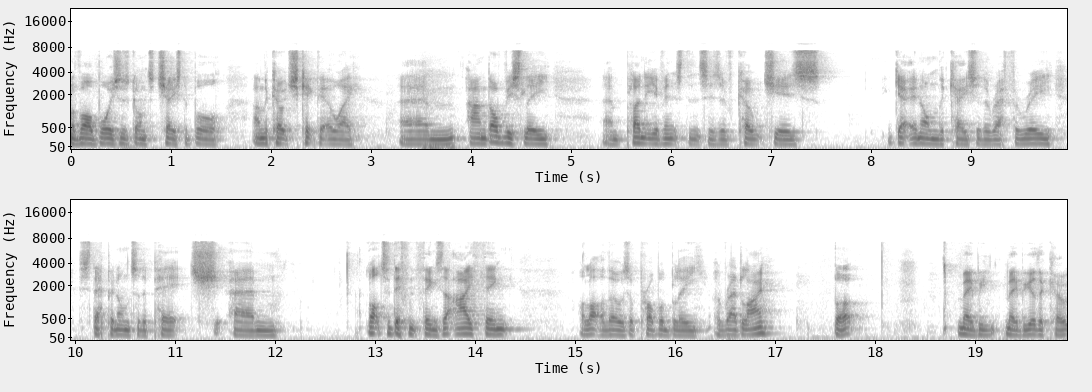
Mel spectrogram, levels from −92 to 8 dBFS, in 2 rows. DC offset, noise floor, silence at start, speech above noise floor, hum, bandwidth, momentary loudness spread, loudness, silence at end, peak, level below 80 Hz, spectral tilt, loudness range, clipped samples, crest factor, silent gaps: under 0.1%; -75 dBFS; 0 s; 34 dB; none; 7.8 kHz; 11 LU; -42 LUFS; 0 s; -20 dBFS; -68 dBFS; -4.5 dB/octave; 3 LU; under 0.1%; 22 dB; none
